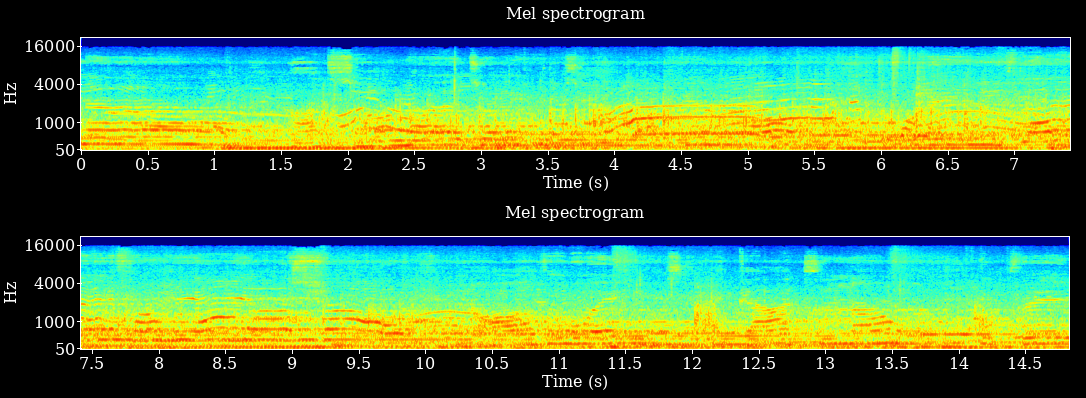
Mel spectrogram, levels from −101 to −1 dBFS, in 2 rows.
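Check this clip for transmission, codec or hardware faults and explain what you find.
No faults turn up anywhere in the clip.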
